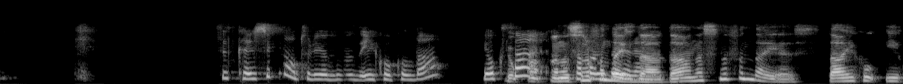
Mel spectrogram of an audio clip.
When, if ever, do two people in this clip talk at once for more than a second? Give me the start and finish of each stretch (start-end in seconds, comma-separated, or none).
5.0-6.6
